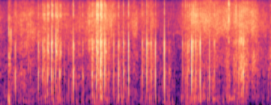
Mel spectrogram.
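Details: A very young cheetah cub, whose eyes have only recently opened, purrs softly after a neck scratch while with its mother Abi: a faint rapid rumbling broken by scratchy rustling.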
